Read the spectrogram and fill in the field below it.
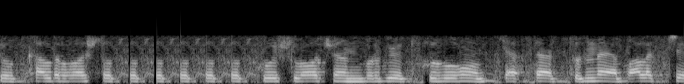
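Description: Low bit depth without dither runs through all the speech: a coarse grain that rises and falls with the sound, loudest relative to quiet syllables and about 15 dB below the speech level. This is likely truncation to around 4 bits with no dither, so the rounding error follows the signal.

The G.729 codec also shapes the whole clip. The speech is cut off above 4 kHz and has a clearly rough, synthetic edge. That comes from the 8 kbit/s coder rebuilding each frame from a vocal-tract filter, a pitch predictor and a few pulses rather than the actual waveform.

VoIP packet loss concealed by the speech codec occurs at 0.97 to 1.03 s. About 30 ms of audio goes missing, which fits a single lost packet. The decoder fills the gap by extending its last pitch and filter, then takes a moment to recover.

A CD stuck on one turn follows from 1.28 to 2.56 s. A 0.26 s fragment plays five times in a quick, even stutter, with a short mute at each jump as the laser is thrown back to the same spot on every rotation.

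VoIP packet loss concealed by the speech codec occurs again at 5.13 to 5.24 s, now with 60 ms missing, consistent with two consecutive packets. The extrapolated sound fades as the decoder lowers its gain frame by frame, and the voice stays weak or distorted briefly after real audio resumes.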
